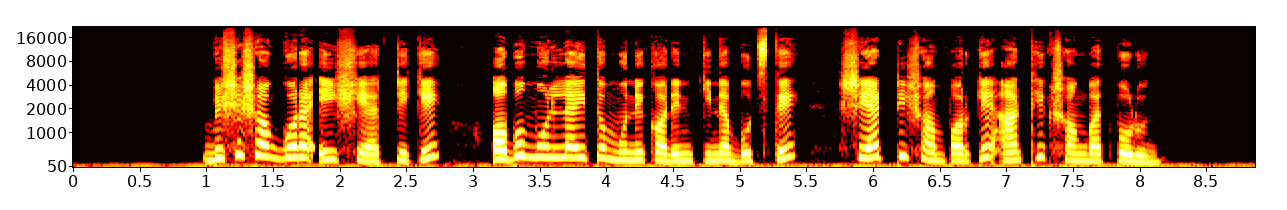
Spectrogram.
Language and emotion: Bengali, neutral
